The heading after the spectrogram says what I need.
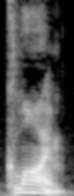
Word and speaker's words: climb: Climb. Забраться. Значит, соответственно, he climbed. Там он забрался. He climbed up. Забрался. He climbed up. Climb. Забираться. Соответственно, B isn't pronounced. B не произносится.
